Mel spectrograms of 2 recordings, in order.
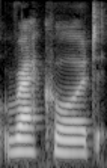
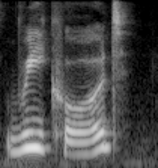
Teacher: The noun record has stress on the first syllable. The verb record has stress on the second.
